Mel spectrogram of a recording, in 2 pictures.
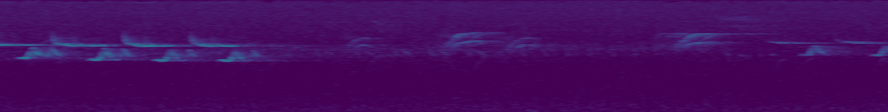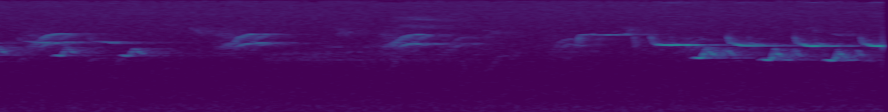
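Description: Songbird singing series of short, high, quickly repeated notes in bouts with pauses between, over a faint outdoor background hiss.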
